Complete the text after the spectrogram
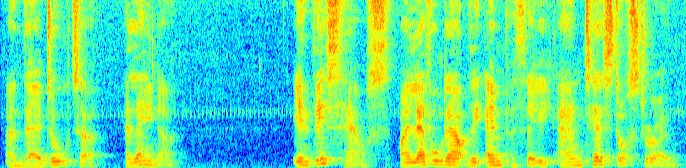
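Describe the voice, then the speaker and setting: A British man reads his own short story aloud in a measured, wry way, with deliberate pauses and varied emphasis. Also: fairly high pitch. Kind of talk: scripted literary storytelling, live reading.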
